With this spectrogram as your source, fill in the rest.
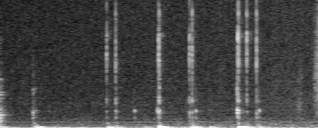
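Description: Rapid keystrokes on a computer keyboard during CAD modelling of a screw-on dome for a Mason jar firefly light, with scattered clicks in short uneven bursts, a few sharper taps standing out over a low background hum.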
